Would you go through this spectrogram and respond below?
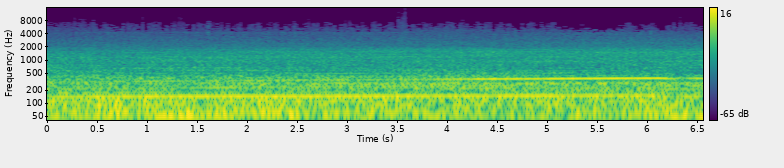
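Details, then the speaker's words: Ford with about 85,000 miles, driving around 50 mph: steady low howl under power switching to a higher whine on throttle lift-off, back and forth, from worn ring and pinion gears on the drive side. "so we have we're on the drive side of the opinion on their the ring and pinion it's just worn out by now our 85,000 miles it's due here's a better sound bite of that noise"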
